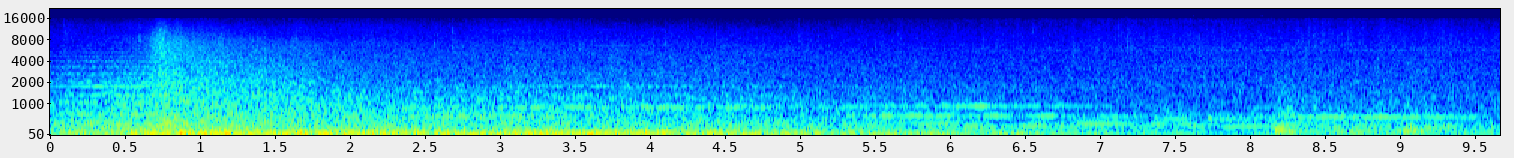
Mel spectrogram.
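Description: Steady rain hisses and patters without pause during a rainstorm in a forest by a river, with a deep rumble of thunder rolling underneath, strongest near the start and slowly easing.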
